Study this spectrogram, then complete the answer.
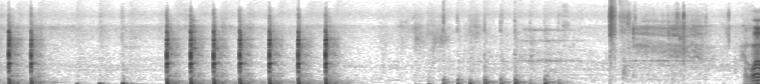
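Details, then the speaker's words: Steering rack knocking, subframe and all bolts confirmed in place, rack disassembled: dull low clunks in uneven bursts, then quieter taps; worn steering rack. "вот мы разобрали рейку вот оно стучит опять"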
